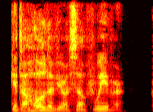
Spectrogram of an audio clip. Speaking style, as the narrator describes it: Goldson snapped

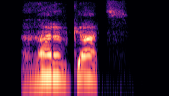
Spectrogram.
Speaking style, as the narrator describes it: the woman snarled at Gorm

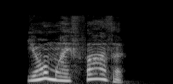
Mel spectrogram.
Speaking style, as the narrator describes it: breathed Aubie

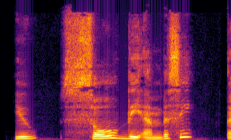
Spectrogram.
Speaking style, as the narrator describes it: exclaimed Laruna, forgetting herself

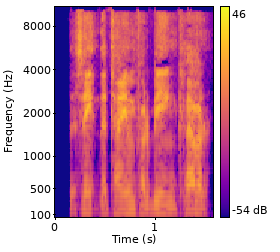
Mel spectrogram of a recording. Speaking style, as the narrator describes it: Gorm growled

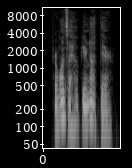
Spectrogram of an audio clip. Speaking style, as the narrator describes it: she whispered to the woods

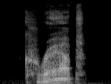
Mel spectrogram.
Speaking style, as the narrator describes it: Finn grumbled

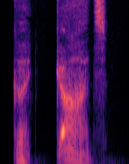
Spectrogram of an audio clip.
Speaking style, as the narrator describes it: breathed Poldo

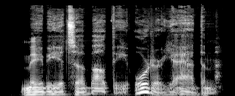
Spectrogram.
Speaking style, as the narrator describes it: Finn murmured

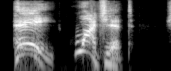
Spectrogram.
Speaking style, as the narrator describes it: shouted Bert from wherever he was hiding

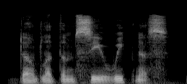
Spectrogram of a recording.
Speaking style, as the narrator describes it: Jin muttered to Gorm

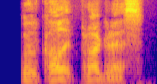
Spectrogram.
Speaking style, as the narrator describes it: Gorm muttered to Caitha

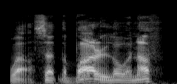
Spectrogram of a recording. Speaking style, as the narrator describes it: grumbled Gorm

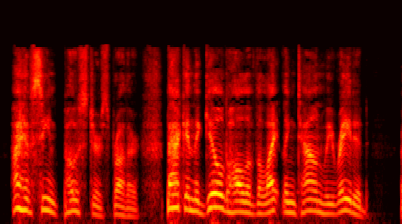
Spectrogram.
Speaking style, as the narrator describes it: Ashurzu blurted

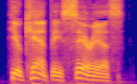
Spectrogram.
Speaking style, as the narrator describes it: Haraldin sneered

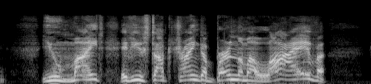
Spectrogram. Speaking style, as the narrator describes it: Thane hollered

